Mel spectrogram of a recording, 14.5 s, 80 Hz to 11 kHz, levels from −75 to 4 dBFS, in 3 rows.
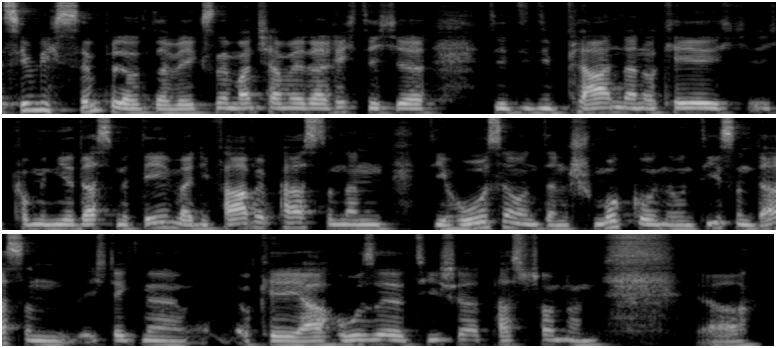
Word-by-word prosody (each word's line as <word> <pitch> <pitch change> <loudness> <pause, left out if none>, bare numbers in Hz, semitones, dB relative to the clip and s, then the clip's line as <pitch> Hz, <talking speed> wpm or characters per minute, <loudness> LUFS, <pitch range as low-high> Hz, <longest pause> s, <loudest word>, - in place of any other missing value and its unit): ziemlich 205 +1 +6
simpel 185 -5 +3
unterwegs, 120 0 +1
ne? 135 - -1
Manche 135 +1 0
haben 135 0 +1
ja 135 - +2
da 130 - +4
richtig 135 0 -3
äh, 130 -1 +3 0.4
die 130 -2 0
die 130 -1 -7
die 125 0 0
planen 140 +3 +2
dann: 130 -1 0
„Okay, 135 +2 +3
ich 130 0 -5
ich 130 0 -13
kombiniere 125 -1 0
das 130 +1 +4
mit 120 -1 -5
dem, 155 +2 -1
weil 125 -2 +1
die 120 0 -5
Farbe 145 +5 +3
passt 155 -2 +2
und 130 0 -2
dann 125 0 -1 0.3
die 120 - 0
Hose 155 +8 +2
und 125 -2 -3
dann 115 -1 -4
Schmuck“ 180 - -2
und 130 -2 0
und 115 0 -5
dies 150 +2 +5
und 120 - -1
das. - - +4
Und 120 -2 -4
ich 130 +2 -10
denke 130 0 -4
mir: 120 -2 -3 0.3
„Okay, 125 -1 -1
ja, 120 +1 +2
Hose, 135 0 -1
T-Shirt 135 +1 -6
passt 125 0 -3
schon“ 135 -1 -4
und 120 0 -8 0.6
ja. 120 +2 -8
130 Hz, 205 wpm, -25 LUFS, 125-135 Hz, 0.6 s, ziemlich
